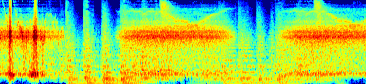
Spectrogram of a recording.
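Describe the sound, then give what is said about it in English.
The University of Iowa fight song blares from a full band, opening with a few sharp percussive hits before brassy, sustained chords and steady drumming carry on loudly without any voices. “I'm always glad to hear the old fight song”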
